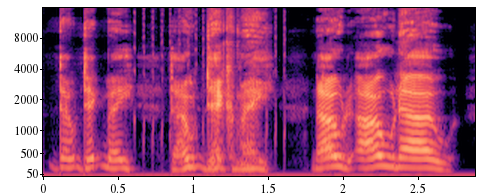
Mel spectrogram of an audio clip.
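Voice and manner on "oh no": ordinary delivery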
